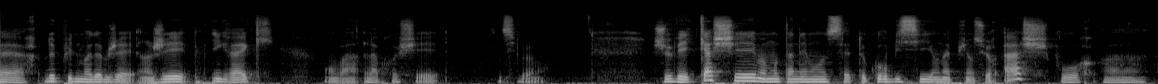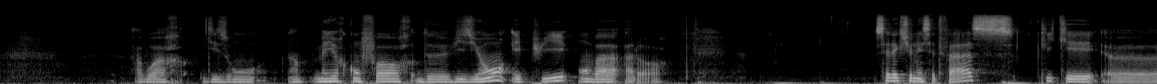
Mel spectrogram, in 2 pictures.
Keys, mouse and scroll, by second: 0.8 g, 6.2 right click, 6.7 right click, 8.8 h, 10.7 right click, 11.2 middle click, 13.3-13.8 scroll up 2, 13.8 middle click, 14.8 shift+middle click, 15.4 middle click, 17.0 middle click, 17.1 shift+middle click, 18.0 Tab, 19.4 alt+right click, 21.0 x.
